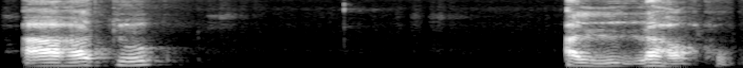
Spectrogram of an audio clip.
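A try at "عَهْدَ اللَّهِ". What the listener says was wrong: لام ادارہ تھوڑا کم اٹھانا چاہیے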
